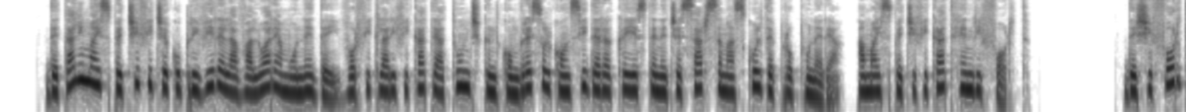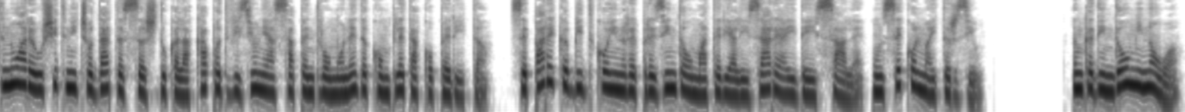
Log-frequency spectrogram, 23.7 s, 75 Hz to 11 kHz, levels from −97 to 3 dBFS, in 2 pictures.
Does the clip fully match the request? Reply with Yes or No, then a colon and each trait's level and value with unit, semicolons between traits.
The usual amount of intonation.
Yes: average, 3.3 semitones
